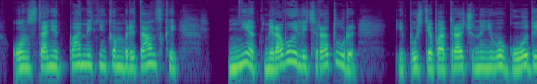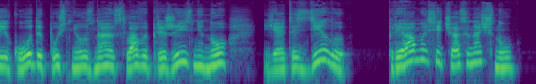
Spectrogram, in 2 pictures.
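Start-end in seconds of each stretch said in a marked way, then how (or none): none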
